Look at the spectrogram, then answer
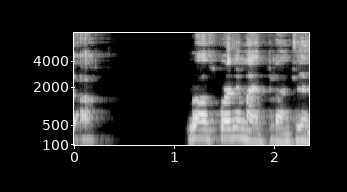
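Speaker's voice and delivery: ordinary talk, nothing marked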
